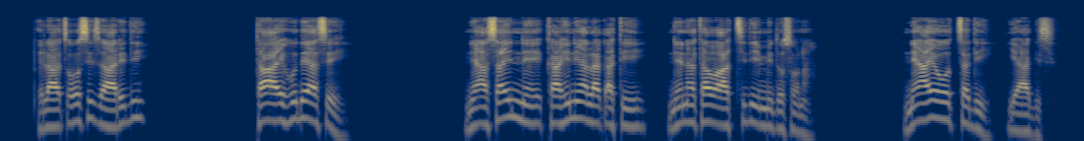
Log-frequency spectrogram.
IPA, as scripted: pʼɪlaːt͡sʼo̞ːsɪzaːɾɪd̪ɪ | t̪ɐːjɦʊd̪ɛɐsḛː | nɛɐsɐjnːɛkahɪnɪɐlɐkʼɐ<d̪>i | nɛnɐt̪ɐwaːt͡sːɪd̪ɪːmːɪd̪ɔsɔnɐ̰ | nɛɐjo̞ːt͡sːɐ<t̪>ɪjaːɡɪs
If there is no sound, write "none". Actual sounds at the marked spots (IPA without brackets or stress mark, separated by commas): t̪, d̪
